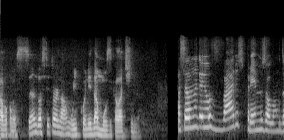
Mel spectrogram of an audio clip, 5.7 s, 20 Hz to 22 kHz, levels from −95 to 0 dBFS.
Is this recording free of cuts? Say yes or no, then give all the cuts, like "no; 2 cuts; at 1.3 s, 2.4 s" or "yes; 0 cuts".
yes; 0 cuts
